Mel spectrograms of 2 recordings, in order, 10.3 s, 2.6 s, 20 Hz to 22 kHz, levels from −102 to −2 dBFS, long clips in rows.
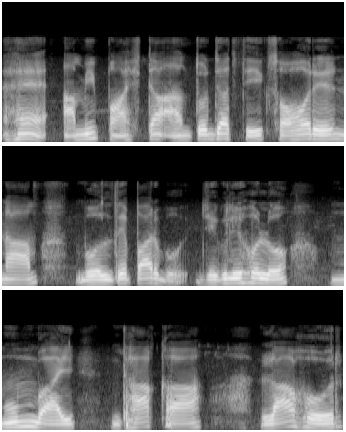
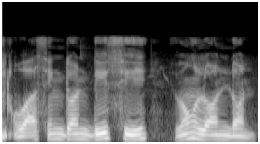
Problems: none marked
